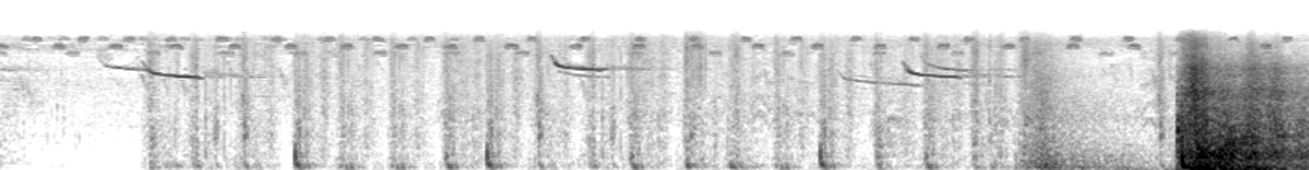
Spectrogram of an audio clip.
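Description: Paws patter steadily on the ground.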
